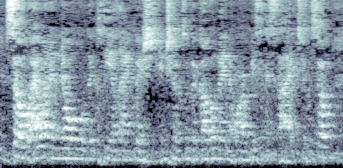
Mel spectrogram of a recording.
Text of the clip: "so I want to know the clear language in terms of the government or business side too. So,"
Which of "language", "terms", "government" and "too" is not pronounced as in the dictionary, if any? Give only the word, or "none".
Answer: none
